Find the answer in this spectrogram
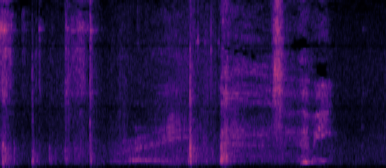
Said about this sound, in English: Within the second bag, there appears to be a... They look quite heavy. Oh, it's got coins.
